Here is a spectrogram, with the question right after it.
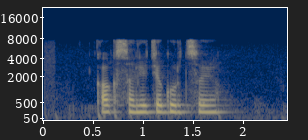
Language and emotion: Russian, neutral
